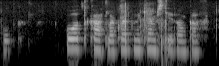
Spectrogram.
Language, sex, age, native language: Icelandic, female, 12, Icelandic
